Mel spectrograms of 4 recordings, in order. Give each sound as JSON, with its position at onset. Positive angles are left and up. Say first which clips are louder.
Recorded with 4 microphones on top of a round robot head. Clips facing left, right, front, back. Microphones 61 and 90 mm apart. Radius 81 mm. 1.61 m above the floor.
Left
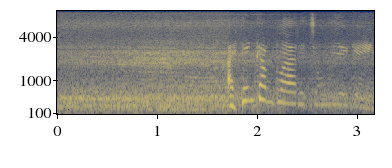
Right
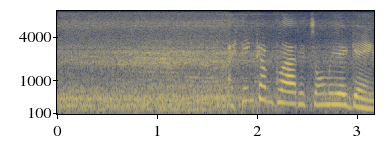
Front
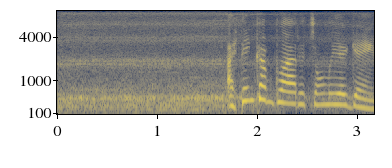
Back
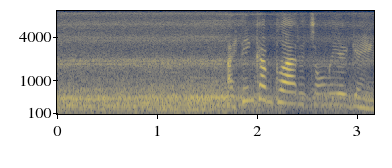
{"t": 1.7, "sound": "a woman speaking", "louder": "left 7 dB, front 14 dB", "azimuth_deg": 25}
